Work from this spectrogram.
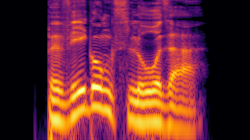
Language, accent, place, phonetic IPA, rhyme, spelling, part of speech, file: German, Germany, Berlin, [bəˈveːɡʊŋsloːzɐ], -eːɡʊŋsloːzɐ, bewegungsloser, adjective, De-bewegungsloser.ogg
- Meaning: inflection of bewegungslos: 1. strong/mixed nominative masculine singular 2. strong genitive/dative feminine singular 3. strong genitive plural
